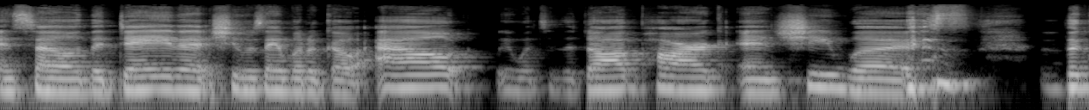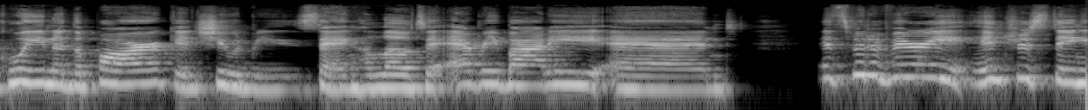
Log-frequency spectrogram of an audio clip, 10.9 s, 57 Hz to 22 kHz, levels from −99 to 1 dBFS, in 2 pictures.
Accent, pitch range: American, 170-230 Hz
